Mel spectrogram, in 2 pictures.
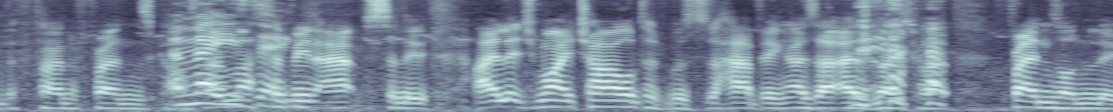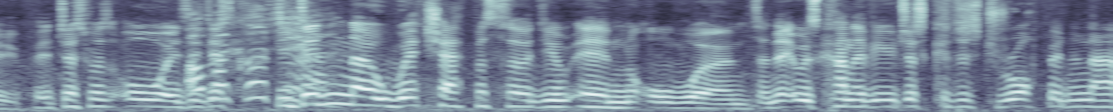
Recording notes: a walk around Clapham Common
